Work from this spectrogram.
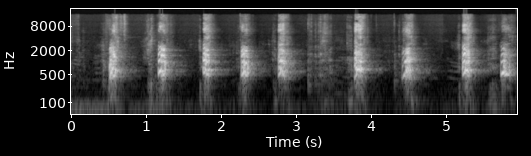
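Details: Bowie, a 14-week-old Kuvasz puppy, barks while playing with a scale indoors: nine loud, sharp barks repeated roughly every half second to second, fairly steady, with a faint hum in the room and nothing else competing.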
